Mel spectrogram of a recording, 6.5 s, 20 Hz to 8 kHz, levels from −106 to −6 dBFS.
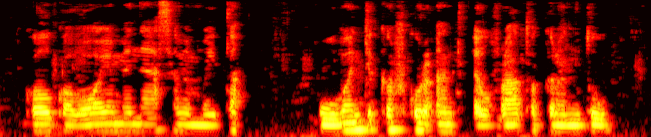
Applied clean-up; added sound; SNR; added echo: classical method Wiener filter.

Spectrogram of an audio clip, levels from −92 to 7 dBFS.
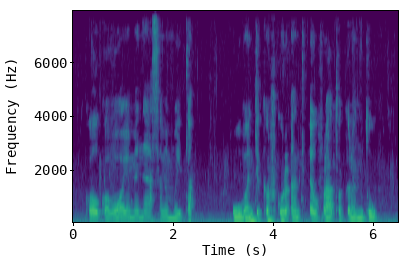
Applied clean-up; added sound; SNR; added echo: none; Stream / Bird; 18 dB; none.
